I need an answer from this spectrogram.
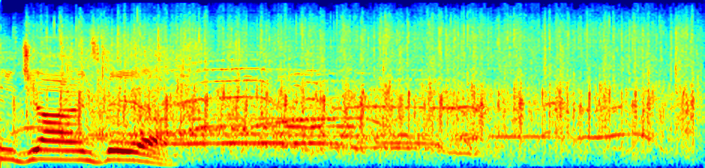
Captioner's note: cheering, applause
